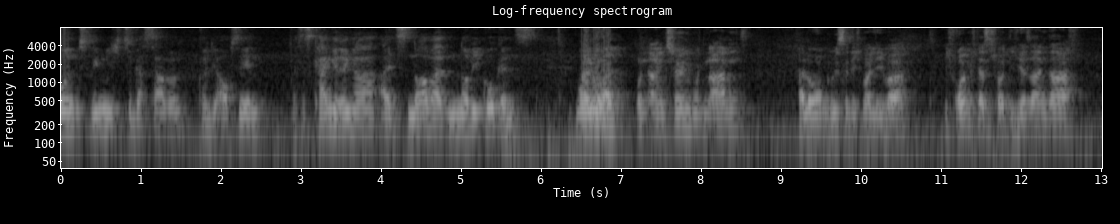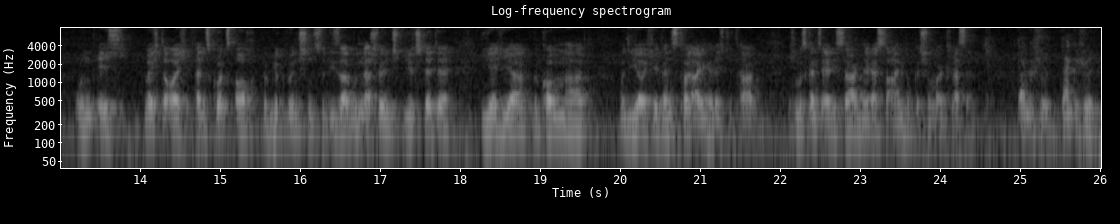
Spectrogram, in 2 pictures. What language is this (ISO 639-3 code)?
deu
